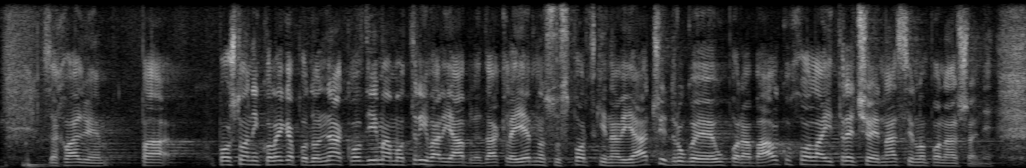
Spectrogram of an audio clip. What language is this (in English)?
Croatian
